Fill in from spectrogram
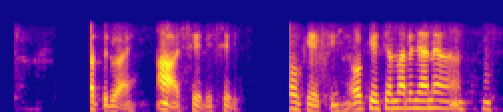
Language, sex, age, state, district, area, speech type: Malayalam, female, 45-60, Kerala, Pathanamthitta, rural, conversation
